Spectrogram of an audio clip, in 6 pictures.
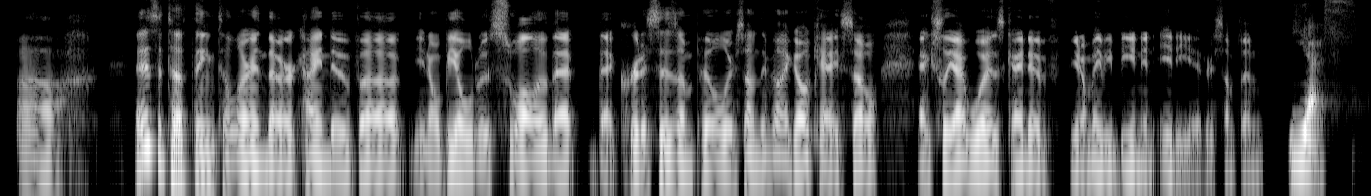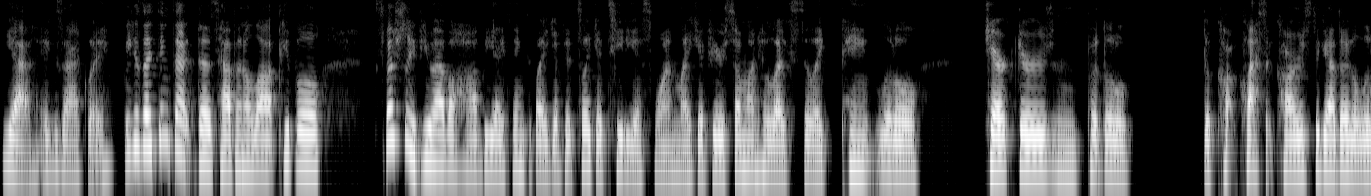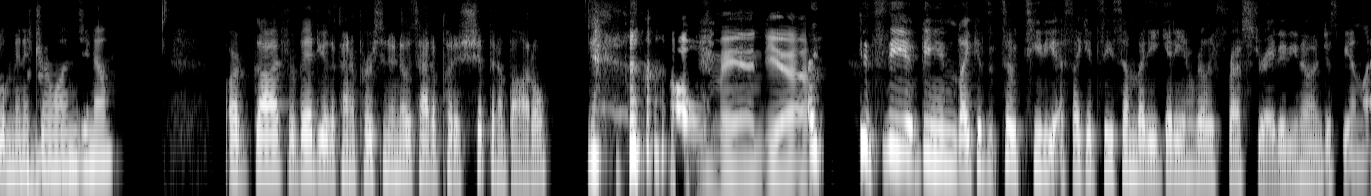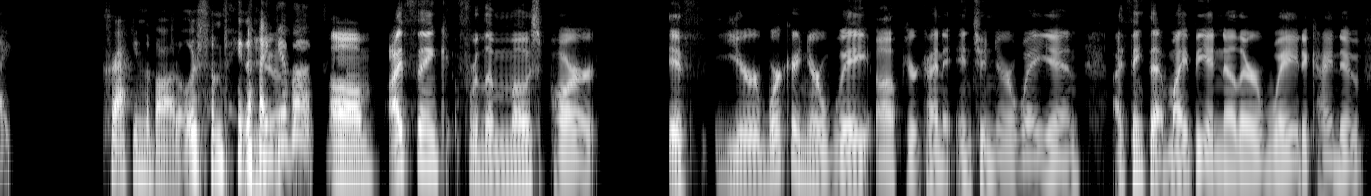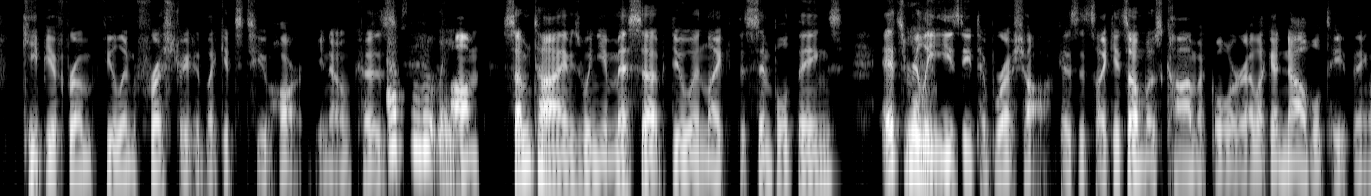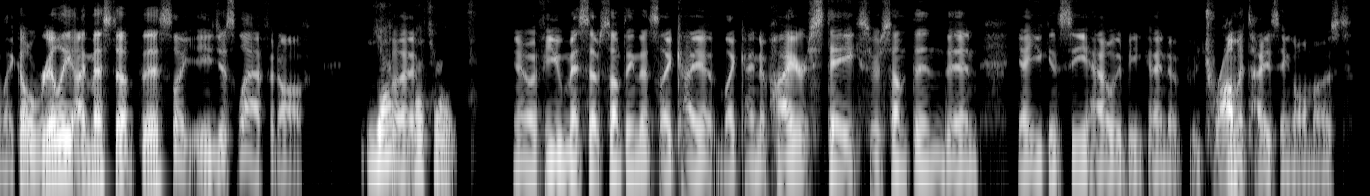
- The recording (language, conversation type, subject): English, unstructured, What keeps me laughing instead of quitting when a hobby goes wrong?
- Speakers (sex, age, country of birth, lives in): female, 45-49, United States, United States; male, 35-39, United States, United States
- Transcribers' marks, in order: tapping; chuckle; laughing while speaking: "something, I"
